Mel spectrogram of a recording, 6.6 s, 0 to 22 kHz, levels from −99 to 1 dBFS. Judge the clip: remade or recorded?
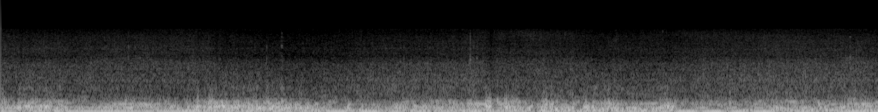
recorded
